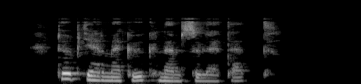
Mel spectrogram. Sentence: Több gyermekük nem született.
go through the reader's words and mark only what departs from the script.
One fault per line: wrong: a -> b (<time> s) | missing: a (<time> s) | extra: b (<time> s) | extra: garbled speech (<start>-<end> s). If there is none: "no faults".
no faults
